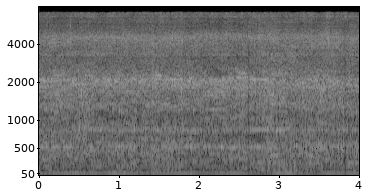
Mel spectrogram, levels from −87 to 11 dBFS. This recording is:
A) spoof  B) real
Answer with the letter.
A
